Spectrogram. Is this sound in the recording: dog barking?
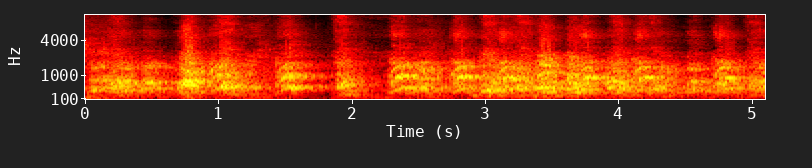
yes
